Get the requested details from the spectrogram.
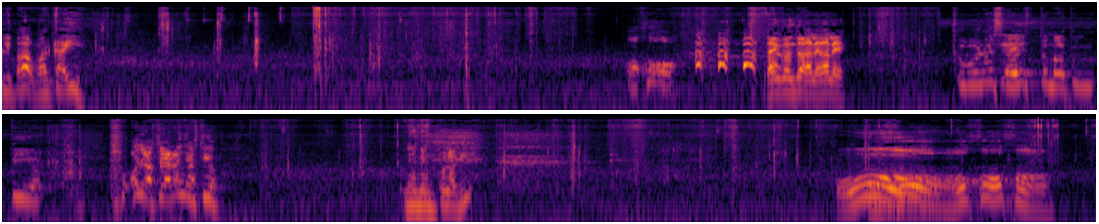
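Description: A man talks with animation close by, outdoors.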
